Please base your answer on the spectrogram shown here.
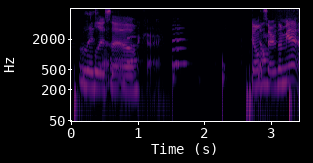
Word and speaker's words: Lizzo: was it lizzo yes how do you say is it lizzo or Liza lizzo okay don't serve them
